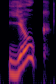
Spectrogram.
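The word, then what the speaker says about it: yolk: But it's just yoke. Yoke. Yeah. K. V. That s is silent.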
